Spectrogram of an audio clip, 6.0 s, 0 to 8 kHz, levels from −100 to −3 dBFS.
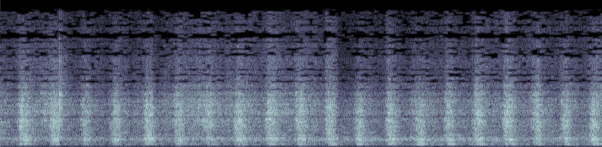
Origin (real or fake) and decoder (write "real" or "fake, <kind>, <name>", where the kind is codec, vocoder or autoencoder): real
